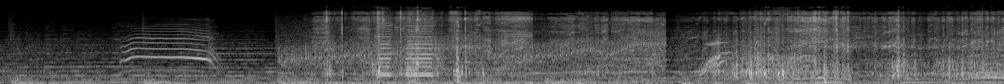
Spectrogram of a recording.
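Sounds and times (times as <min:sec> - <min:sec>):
engine rumble: 0:02.7 - 0:10.0
vehicle horn toot: 0:03.5 - 0:05.3.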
